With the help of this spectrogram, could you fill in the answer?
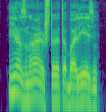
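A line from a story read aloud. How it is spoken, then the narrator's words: Sighing. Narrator (Russian): вздохнула Рут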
